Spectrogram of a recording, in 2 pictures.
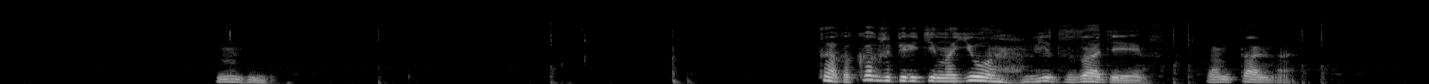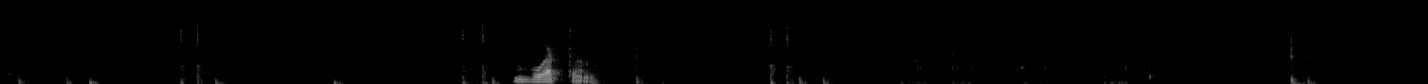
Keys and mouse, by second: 3.9 click, 4.3-5.8 drag, 6.9 KP_3, 15.3 `, 17.8 `, 20.8 `, 22.8 `.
